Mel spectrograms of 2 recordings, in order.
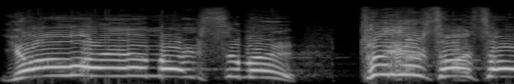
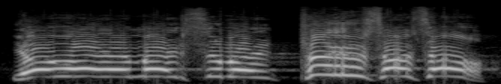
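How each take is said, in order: First: Urgent plea. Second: Shouted again, "들으소서" loud, higher, falling at the end; urgent plea. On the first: Preacher urging the congregation to listen, shouting. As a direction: shout "들으소서" loud and higher. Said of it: "preaching climax". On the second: Preacher repeating his shouted appeal to the congregation. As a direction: press the appeal home. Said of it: "preaching climax repeated". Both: Real, not acted.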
